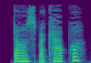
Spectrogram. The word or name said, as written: danse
